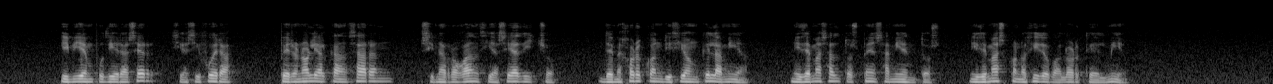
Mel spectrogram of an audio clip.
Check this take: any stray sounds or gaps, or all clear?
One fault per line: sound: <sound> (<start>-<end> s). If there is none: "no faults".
no faults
